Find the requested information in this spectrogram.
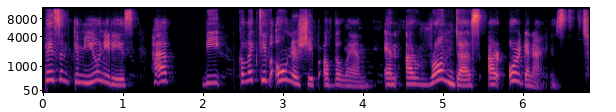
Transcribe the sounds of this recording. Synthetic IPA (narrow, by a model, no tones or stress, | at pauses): peɪsə̃ntkɔmjunɪɾiz̥ | hæv | ðɨ | kəlɛk̚tɪvõʊ̃nəɹʃɪpʌvðəlæ̃ndɨ̃naɹɔ̃ndasaɹɔɹɡɨna̰ɪzd̥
